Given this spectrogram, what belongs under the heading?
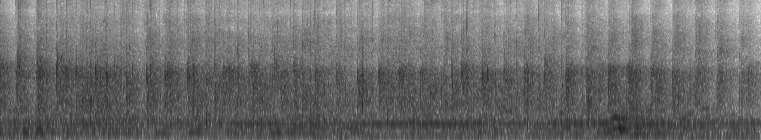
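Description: Audience applause at the Arts Council of Pakistan launch of Anwar Ahmad's book 'Kuch Khake Kuch Baatein': dense, steady clapping from a seated crowd fills the whole stretch, with a faint voice underneath.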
